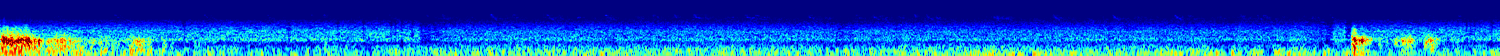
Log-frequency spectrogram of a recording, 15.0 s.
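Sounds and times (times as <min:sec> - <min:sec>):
steady rain hiss: 0:00.0 - 0:15.0
low rumble: 0:13.4 - 0:14.6.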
